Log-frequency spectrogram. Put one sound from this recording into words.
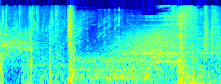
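A swirling portal roars with a rushing whoosh.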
